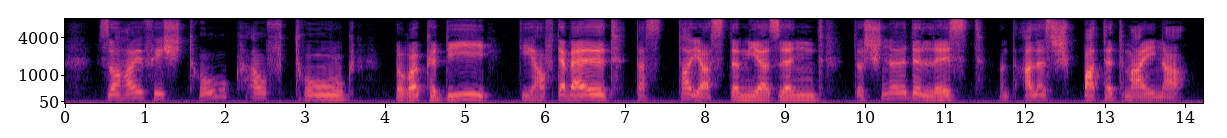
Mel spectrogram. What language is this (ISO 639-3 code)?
deu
